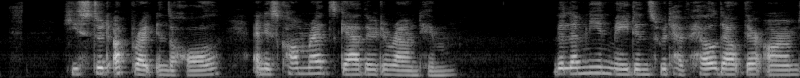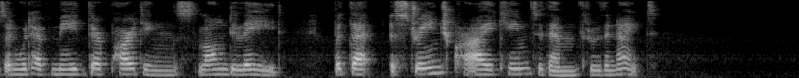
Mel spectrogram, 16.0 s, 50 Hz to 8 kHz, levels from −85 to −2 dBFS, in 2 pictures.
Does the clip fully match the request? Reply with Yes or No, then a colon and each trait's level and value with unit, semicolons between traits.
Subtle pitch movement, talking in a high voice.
Yes: narrow, 2.3 semitones; high, 195 Hz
